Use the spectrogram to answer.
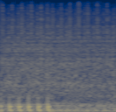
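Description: A car engine running, a low rumbling drone that opens with five quick rhythmic pulses in the first half second and then settles into a steady hum.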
